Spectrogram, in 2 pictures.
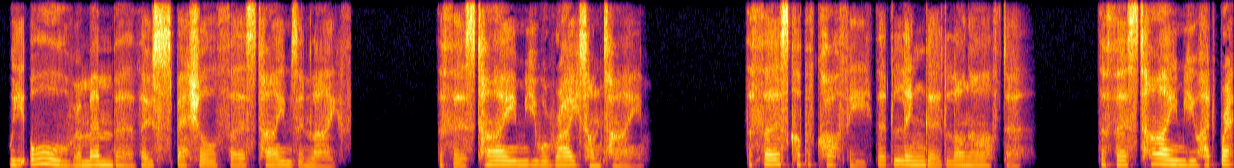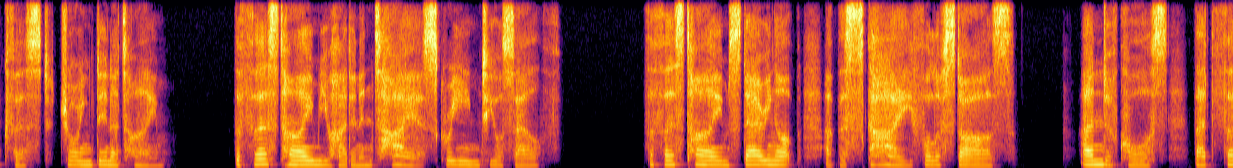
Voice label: Commercial, voiceover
